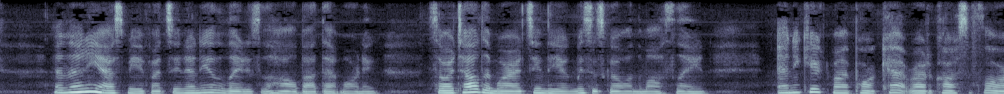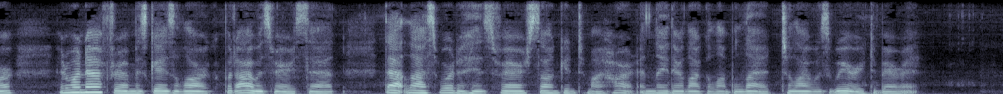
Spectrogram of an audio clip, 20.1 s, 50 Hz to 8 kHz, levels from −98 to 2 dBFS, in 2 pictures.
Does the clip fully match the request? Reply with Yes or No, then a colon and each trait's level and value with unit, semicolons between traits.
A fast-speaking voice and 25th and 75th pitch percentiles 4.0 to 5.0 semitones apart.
No: fast, 245 wpm; average, 2.8 semitones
